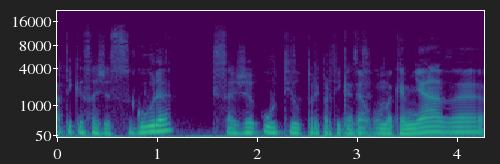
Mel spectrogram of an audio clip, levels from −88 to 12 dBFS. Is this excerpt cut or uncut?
cut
